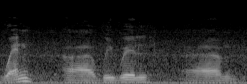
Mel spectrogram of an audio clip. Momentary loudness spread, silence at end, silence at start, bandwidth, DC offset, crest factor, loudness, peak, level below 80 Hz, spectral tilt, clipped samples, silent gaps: 10 LU; 0 s; 0 s; 9.8 kHz; under 0.1%; 18 dB; -30 LUFS; -10 dBFS; -42 dBFS; -7 dB/octave; under 0.1%; none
